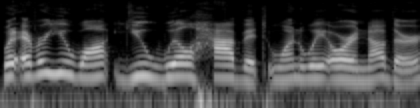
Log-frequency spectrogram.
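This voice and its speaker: On a very clean recording with a silent background, a woman speaks at a moderate pace with a fairly high pitch and ordinary pitch variation. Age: 20s. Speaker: self-help coach. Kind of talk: motivational talk. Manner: animated.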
